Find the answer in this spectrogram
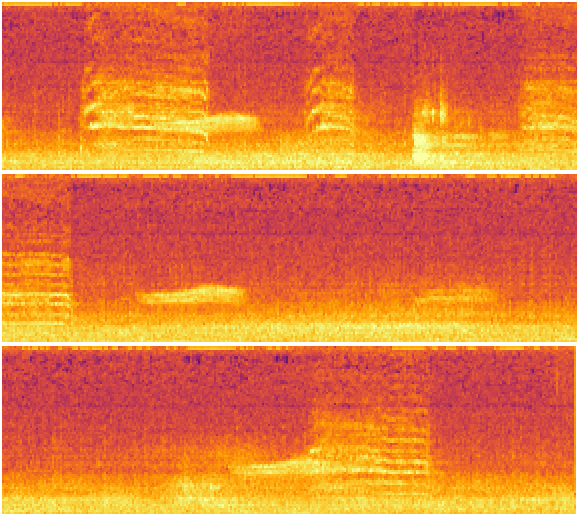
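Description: Daurian redstart giving thin, high whistled call notes every second or two, sometimes with a dry click, over a steady low hum of distant traffic.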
